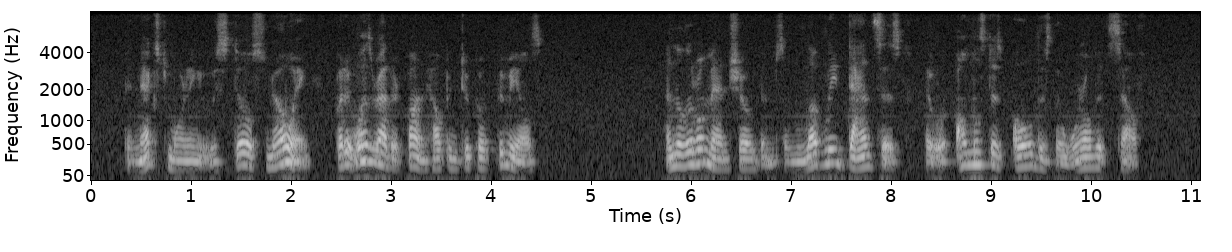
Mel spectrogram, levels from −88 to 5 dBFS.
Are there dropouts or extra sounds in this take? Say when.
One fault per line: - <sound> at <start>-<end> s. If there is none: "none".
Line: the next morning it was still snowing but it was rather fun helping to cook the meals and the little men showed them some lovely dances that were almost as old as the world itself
none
